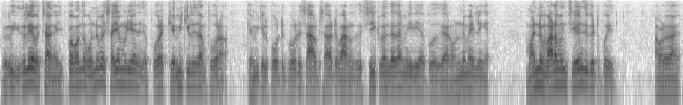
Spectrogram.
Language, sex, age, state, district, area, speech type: Tamil, male, 45-60, Tamil Nadu, Coimbatore, rural, spontaneous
